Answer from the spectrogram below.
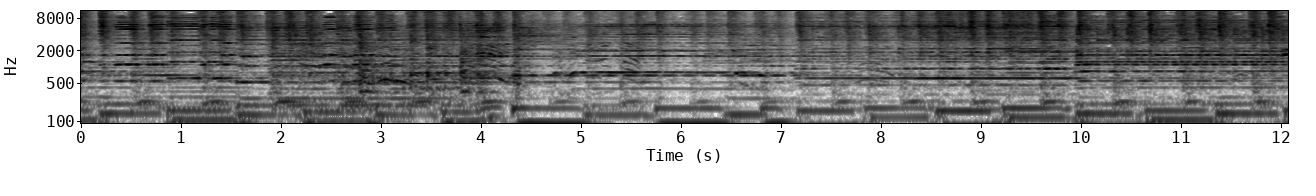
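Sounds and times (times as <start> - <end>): accordion melody: 0.0 - 12.0
electric bass: 0.0 - 12.0.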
